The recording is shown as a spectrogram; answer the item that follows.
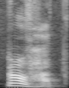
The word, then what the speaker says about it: প্রভাত: রাখার চেষ্টা করবা তাহলে পর সঙ্গে অ যুক্ত আছে সঙ্গে র ফেলা তাহলে অটার উচ্চারণ হবে ওর মত ও আমরা যুক্ত করে দিয়েছি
